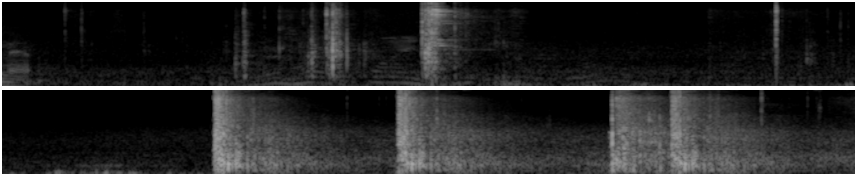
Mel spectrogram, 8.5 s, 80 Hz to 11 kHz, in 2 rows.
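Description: AR-15-style rifle fired four times from the sitting position, the shots about a second apart and then the last two in quick succession, each a sharp report with a ringing tail. A few fainter, sharp cracks come before them.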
